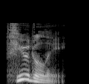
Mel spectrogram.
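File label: "feudally", English, British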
